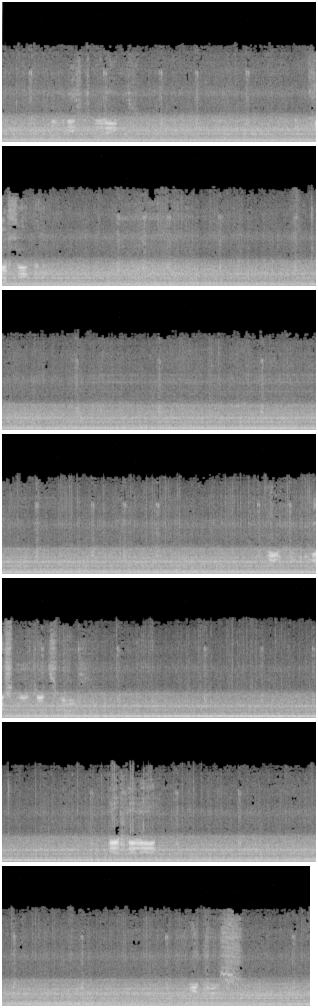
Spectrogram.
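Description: Car engine and road noise heard from inside the cabin while driving, a steady drone whose pitch shifts about six to seven seconds in.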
